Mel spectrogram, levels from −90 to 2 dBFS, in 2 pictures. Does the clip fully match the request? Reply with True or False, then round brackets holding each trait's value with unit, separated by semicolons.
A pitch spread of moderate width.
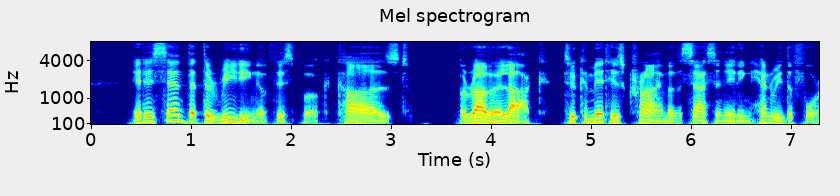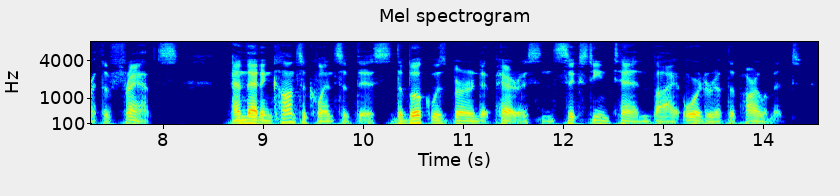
True (4.4 semitones)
